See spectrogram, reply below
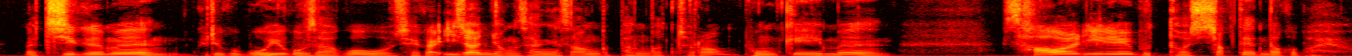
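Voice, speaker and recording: A man gives a reflective solo commentary on investing, measured and analytical, stopping now and then to correct a word. His voice sits a little high for a man. The recording is dry and close, with almost no room sound. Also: a little mellow, dry recording.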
